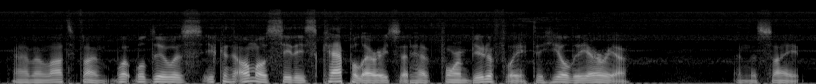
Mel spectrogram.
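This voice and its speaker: With lively intonation and a plain, everyday voice, a man talks at a moderate pace. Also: fairly low pitch for a man. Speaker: dentist. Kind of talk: narrated clinical procedure tutorial. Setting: dental operatory with patient.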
